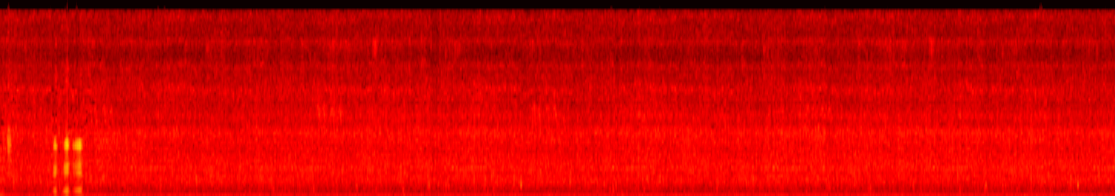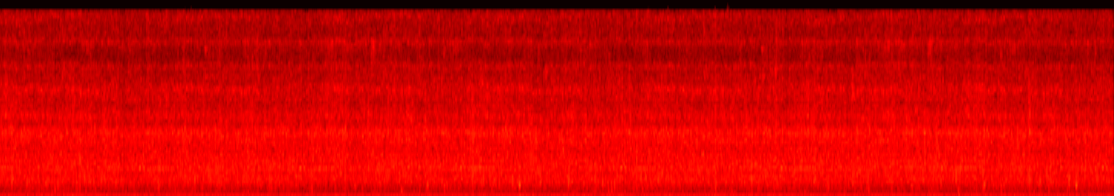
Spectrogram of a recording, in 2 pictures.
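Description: A plough rumbles through soil behind a tractor.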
